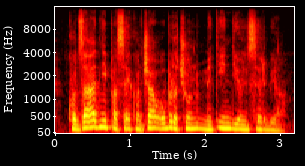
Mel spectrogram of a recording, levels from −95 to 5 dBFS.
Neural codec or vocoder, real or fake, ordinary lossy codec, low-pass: vocoder, 44.1 kHz, 128 mel bands, Pupu-Vocoder; fake; none; 14.4 kHz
